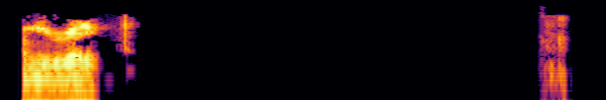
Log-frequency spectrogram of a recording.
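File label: Incident Tactical 1, Scanner audio recording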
